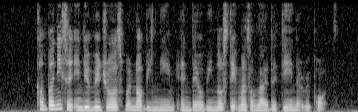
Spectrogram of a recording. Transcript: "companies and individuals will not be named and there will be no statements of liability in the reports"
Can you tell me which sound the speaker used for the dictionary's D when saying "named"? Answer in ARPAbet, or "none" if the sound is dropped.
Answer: none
